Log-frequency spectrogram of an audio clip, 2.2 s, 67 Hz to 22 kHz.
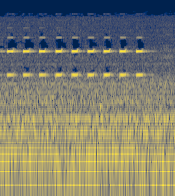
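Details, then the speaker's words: Portable triple-wavelength diode laser hair removal machine (755, 808, 1064 nm), handpiece crystal pressed to gel-covered skin during treatment: regular high-pitched beeps, about five per second, nine in a row, over low machine hum, as the laser fires. "adjust the parameters and click ready we'll do the treatment slip the crystal of the handle to the skin tightly and shoot like this"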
